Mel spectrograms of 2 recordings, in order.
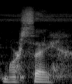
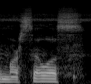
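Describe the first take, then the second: First: It has two syllables and ends in 'say'. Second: It has three syllables and ends in 'us'. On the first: The speaker calls it right. "that's how you say it" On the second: The speaker calls it wrong. "They want to say Marcellus"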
